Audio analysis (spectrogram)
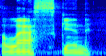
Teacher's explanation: for that n sound you're doing it with the back of your tongue down and the front of your tongue high so it's not alaska it's alas skin make sure that the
